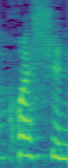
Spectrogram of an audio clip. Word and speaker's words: question: Okay, remember that the pronunciation of question is as if it had, como si tuviera SH realmente.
